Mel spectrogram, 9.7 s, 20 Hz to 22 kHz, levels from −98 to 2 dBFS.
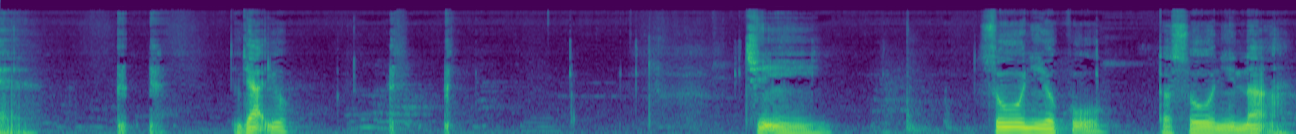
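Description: Low-delay AAC compression, present throughout the speech, is the likely cause of the heavy coding damage heard from start to finish. The voice sounds rough and grainy, with noise filling the gaps between the pitch harmonics, because the codec's short frames cannot separate those harmonics cleanly and run short of bits. The damage points to a low bitrate, around 24 kbps, and the spectrum stops entirely at 15.6 kHz.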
